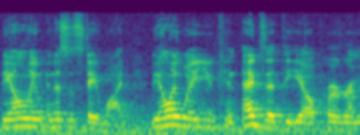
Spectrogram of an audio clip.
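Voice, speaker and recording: Amid noticeable background noise and audible room echo, a woman speaks at a fairly quick pace with ordinary pitch variation. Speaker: school district special programs administrator. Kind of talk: board meeting presentation. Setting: school board meeting. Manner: fast.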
